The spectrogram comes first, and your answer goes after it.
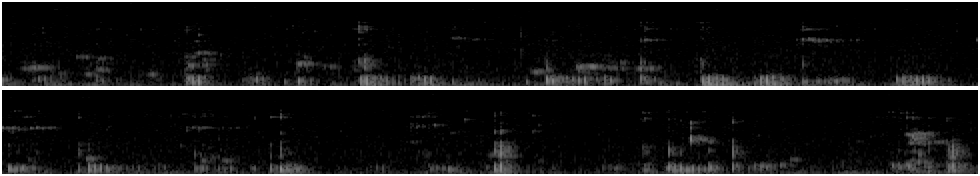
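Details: Male pet cat waking its owner early in the morning, wanting to be cuddled and petted and perhaps fed. Low rumbling purr comes in rhythmic pulses, roughly two each second, with faint high chirps in the background.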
